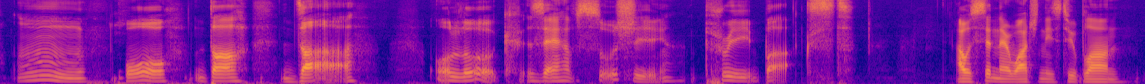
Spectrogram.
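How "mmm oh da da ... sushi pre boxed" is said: put-on Dutch-Swedish accent. Voicing imagined foreign exchange students in a school cafeteria; put-on Dutch Swedish accent. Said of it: "let me get this this kind of Dutch Swedish accent going".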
